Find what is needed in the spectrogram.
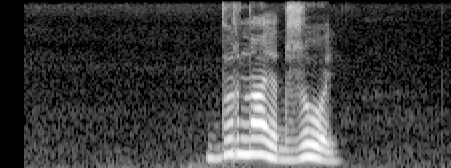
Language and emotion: Russian, neutral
